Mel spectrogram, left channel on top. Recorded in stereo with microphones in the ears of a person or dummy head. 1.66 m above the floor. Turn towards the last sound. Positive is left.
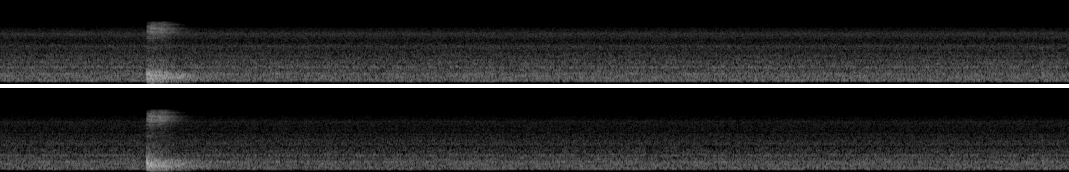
turn(degrees=-35)  # may be behind; listen again after turning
